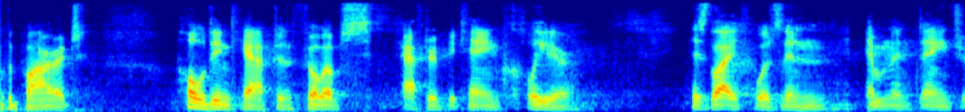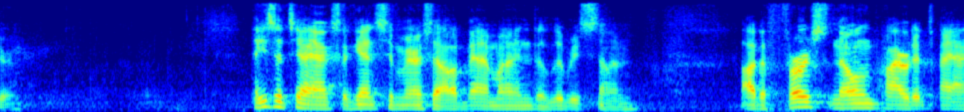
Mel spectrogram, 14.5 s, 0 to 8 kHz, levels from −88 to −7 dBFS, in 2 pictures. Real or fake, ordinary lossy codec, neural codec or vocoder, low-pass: fake; Opus, 24 kbps; codec, 16 kHz in and 24 kHz out, 0.6 kbps, FocalCodec, streaming, 4096 codes; 7.2 kHz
